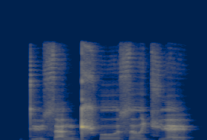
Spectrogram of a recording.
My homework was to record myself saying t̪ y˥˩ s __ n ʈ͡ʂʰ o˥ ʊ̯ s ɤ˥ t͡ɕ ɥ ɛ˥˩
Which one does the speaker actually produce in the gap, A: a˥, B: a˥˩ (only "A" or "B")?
A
